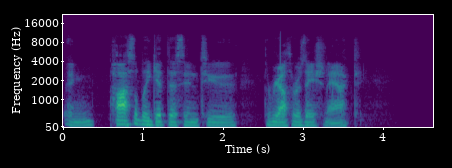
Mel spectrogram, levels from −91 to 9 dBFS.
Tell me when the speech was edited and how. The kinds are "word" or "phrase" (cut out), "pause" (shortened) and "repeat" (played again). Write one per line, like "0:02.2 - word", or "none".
none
